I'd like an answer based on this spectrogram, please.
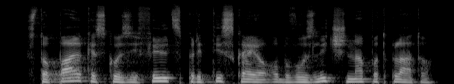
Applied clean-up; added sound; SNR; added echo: neural mask model DeepFilterNet 3.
